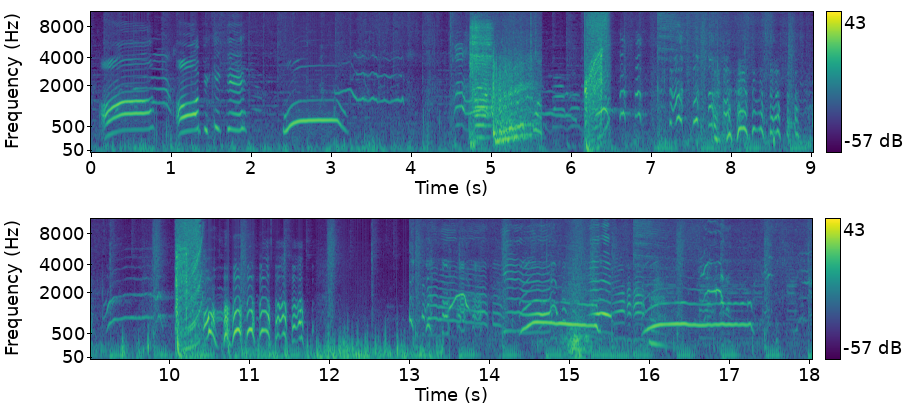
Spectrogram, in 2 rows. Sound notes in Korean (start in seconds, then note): 6.2 웃음 & 함성; 10.4 웃음; 13.0 웃음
